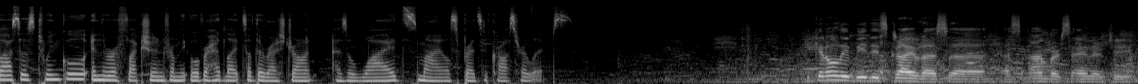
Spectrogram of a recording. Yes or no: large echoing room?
no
